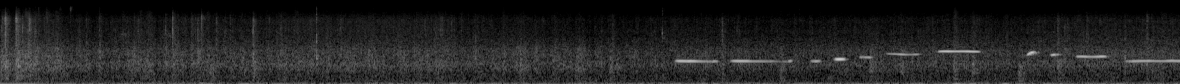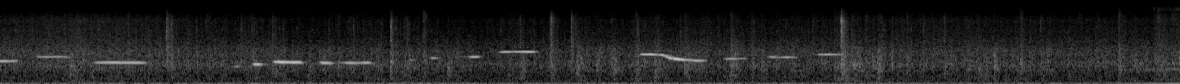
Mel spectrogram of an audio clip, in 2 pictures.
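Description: A slow tune whistled as single clear notes, some held and some sliding, that wander up and down, starting about seven seconds in and stopping about twenty seconds in. A steady hiss lies underneath.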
